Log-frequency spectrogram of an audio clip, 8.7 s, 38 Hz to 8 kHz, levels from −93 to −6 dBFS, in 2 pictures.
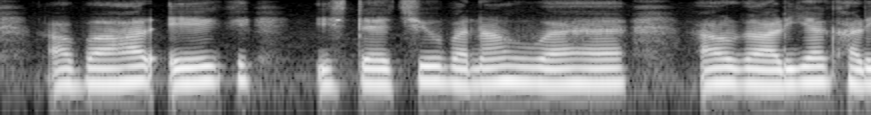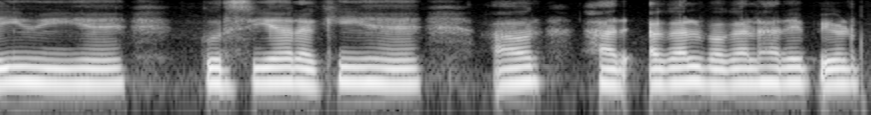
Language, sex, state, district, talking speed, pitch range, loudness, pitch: Hindi, male, West Bengal, Purulia, 140 wpm, 160-170 Hz, -16 LUFS, 165 Hz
